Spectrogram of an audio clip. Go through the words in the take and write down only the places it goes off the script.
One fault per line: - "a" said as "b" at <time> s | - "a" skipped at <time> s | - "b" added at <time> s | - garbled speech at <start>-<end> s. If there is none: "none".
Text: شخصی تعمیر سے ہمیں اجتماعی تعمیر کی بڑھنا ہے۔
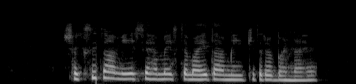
- "طرف" added at 2.5 s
